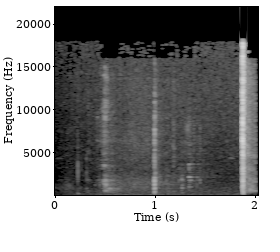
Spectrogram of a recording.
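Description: A shotgun fires at a clay target, one sharp, loud report near the end following a few faint, quieter clicks and rustles.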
